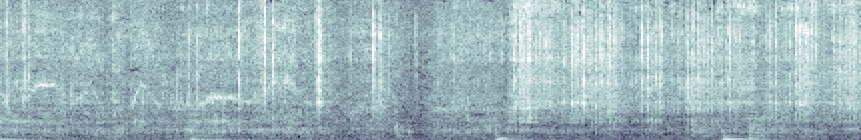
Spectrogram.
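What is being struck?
Plastic measuring tape reel.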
